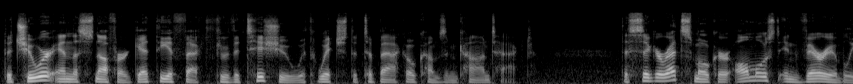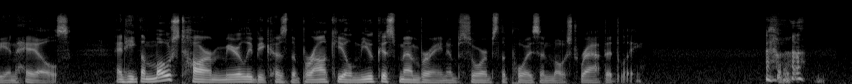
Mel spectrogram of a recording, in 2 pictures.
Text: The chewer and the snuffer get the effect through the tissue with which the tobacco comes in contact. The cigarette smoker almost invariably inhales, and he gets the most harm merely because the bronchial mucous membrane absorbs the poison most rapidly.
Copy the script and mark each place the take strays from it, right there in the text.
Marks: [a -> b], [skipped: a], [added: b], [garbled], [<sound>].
The chewer and the snuffer get the effect through the tissue with which the tobacco comes in contact. The cigarette smoker almost invariably inhales, and he [skipped: gets] the most harm merely because the bronchial mucous membrane absorbs the poison most rapidly. [laugh]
